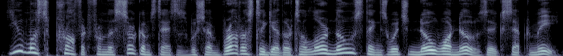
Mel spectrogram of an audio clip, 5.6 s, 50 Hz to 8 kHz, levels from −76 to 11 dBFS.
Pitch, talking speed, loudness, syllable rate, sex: 140 Hz, 225 wpm, -17 LUFS, 5.4 syllables/s, male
